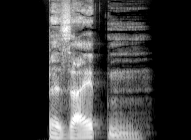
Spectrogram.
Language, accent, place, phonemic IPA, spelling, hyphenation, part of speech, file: German, Germany, Berlin, /bəˈzaɪ̯tn̩/, besaiten, be‧sai‧ten, verb, De-besaiten.ogg
- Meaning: to string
